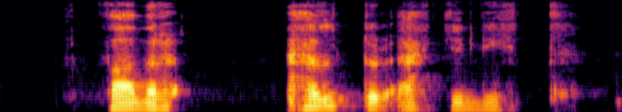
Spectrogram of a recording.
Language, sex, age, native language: Icelandic, male, 10, Icelandic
